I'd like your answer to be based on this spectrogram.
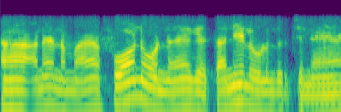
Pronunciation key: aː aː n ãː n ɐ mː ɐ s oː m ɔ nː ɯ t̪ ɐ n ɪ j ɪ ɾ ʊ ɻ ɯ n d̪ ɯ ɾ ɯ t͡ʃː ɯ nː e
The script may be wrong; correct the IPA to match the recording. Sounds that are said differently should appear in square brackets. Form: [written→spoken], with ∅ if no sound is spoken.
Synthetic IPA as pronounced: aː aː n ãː n ɐ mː ɐ [s→f] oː [m→n] ɔ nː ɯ t̪ ɐ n ɪ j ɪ [ɾ→l] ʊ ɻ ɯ n d̪ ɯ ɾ ɯ t͡ʃː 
